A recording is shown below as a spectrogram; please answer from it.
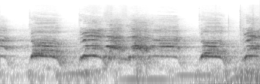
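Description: A football team shouting a rallying chant in unison in a huddle: loud group shouts repeated roughly once a second.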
